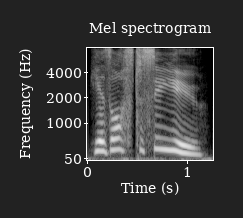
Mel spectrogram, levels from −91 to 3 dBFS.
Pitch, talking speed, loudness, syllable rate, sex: 245 Hz, 285 wpm, -15 LUFS, 6.4 syllables/s, female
